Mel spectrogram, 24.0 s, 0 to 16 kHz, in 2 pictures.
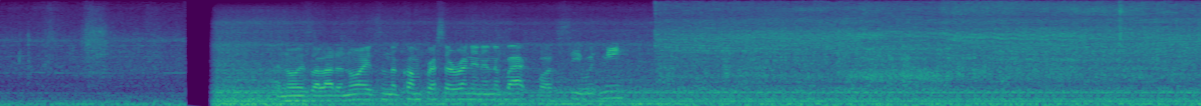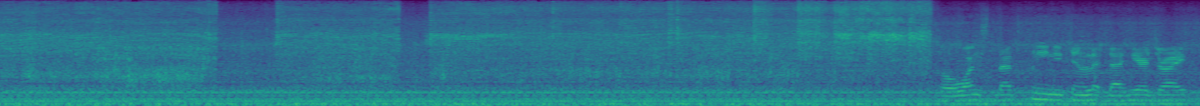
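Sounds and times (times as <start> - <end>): air compressor running: 2.1 - 24.0
aerosol spray hissing: 6.6 - 14.2, 14.8 - 21.4.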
